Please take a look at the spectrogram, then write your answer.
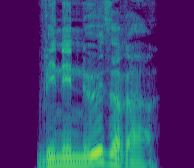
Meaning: inflection of venenös: 1. strong/mixed nominative masculine singular comparative degree 2. strong genitive/dative feminine singular comparative degree 3. strong genitive plural comparative degree
- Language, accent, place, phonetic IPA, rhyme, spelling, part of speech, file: German, Germany, Berlin, [veneˈnøːzəʁɐ], -øːzəʁɐ, venenöserer, adjective, De-venenöserer.ogg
